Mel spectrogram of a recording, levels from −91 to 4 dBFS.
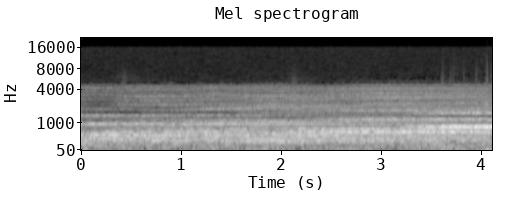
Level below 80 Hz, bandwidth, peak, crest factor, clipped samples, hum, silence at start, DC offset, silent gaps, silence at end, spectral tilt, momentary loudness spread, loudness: -40 dBFS; 7.4 kHz; 0 dBFS; 14 dB; under 0.1%; none; 0 s; under 0.1%; none; 0 s; -6.5 dB/octave; 8 LU; -14 LUFS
